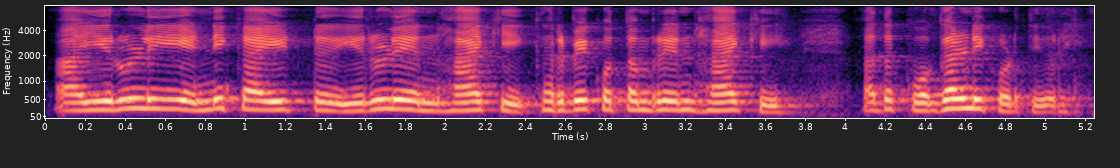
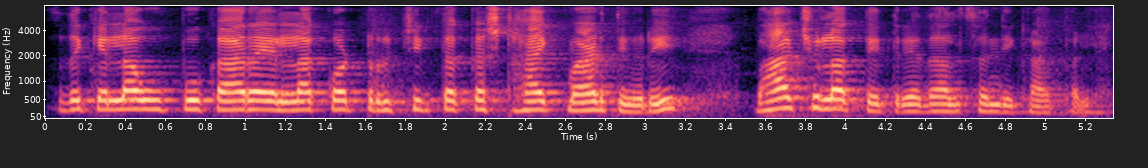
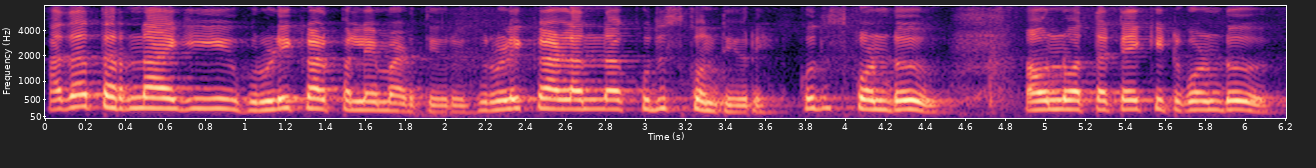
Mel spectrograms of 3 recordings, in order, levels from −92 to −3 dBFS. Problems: background conversations at intervals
